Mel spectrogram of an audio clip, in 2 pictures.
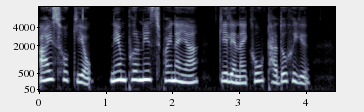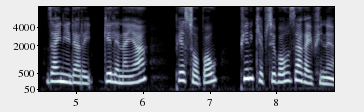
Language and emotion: Bodo, neutral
